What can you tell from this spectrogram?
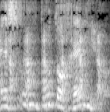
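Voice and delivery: amused laughing admiration. Real, not acted. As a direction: laugh through it. Praising the YouTuber.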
